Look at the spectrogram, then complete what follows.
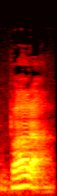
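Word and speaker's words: Buttah: Butter. That's how it's spelled.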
